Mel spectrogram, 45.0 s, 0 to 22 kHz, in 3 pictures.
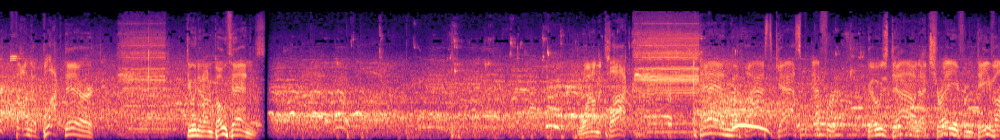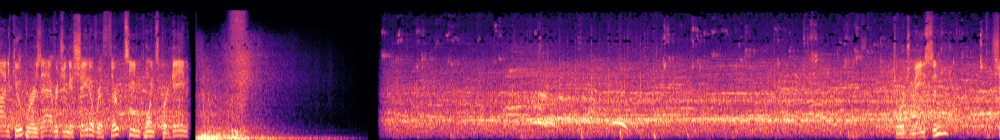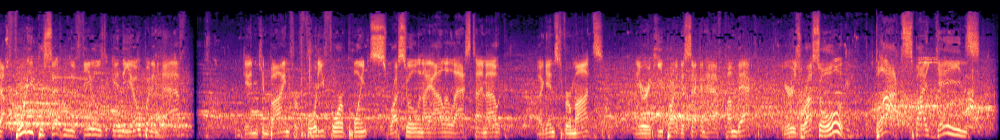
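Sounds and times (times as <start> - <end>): arena crowd noise: 0.0 - 17.9, 20.7 - 45.0.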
